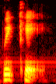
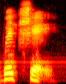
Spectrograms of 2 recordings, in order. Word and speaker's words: wicce: If it's a female witch, it's Wicce, Wicce, or Witche, pronounced in the Saxon way. Um, so CC was pronounced like ch, you know what I mean?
